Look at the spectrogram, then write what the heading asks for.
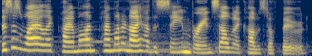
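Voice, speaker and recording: A woman's voice: high-pitched, fairly quick, a bit bright. A woman streaming a game, giving casual, playful commentary as she reacts aloud to the story. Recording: game music behind the voice. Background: game music.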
